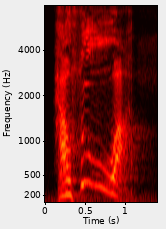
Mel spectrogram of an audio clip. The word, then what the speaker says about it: Hausu: Hausu. That's what it's That's how it's spelled. Is that how you say it? Uh that's how it's said in in in Japanese. I think I'm pretty sure cuz it's spelled h a h a u s u. And I And during the the trailer it says Hausu.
